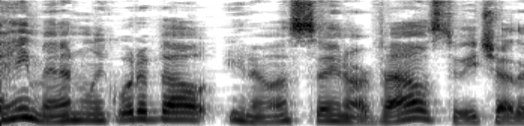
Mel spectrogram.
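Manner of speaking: hushed aside to the officiant; quietly, confidentially prompting someone beside you; discreet aside. Retold or imitated. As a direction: drop the voice for a discreet nudge. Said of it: "I elbow him and say".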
